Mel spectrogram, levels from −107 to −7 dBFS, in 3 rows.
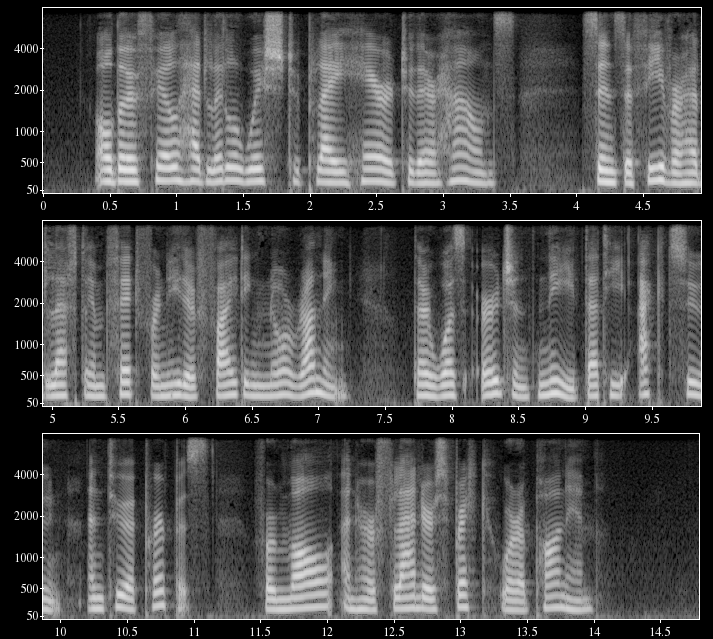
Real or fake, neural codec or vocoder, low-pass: fake; codec, 16 kHz, 0.8 kbps, ZipCodec; 7.2 kHz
